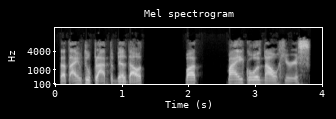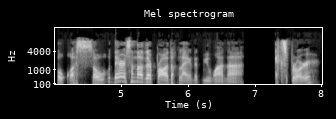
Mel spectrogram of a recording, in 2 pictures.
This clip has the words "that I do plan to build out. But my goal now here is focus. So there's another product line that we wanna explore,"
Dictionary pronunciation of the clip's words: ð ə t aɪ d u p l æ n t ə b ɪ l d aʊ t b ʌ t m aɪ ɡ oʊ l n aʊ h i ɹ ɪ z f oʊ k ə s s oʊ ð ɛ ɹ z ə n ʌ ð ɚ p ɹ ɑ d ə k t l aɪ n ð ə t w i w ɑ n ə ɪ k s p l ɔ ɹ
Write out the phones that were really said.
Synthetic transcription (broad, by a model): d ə t aɪ d u p l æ n t ə b ɪ l d aʊ t b ʌ t m aɪ ɡ oʊ l n aʊ h i ɹ ɪ s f oʊ k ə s s oʊ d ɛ ɹ s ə n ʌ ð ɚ p ɹ ɑ d ə k t l aɪ n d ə t w i w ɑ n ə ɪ k s p l ɔ ɹ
